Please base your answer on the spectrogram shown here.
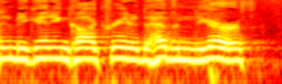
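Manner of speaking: fast, flat, rushed rattled-off delivery.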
